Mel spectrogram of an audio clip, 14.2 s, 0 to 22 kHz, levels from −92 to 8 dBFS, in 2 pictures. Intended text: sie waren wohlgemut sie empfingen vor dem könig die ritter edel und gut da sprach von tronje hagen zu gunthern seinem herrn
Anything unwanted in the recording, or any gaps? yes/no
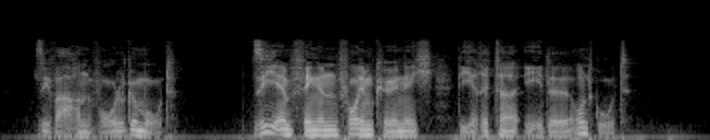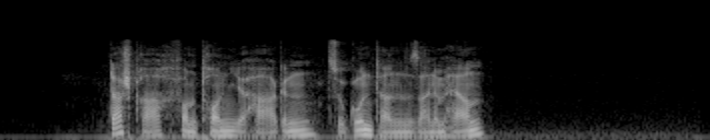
no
